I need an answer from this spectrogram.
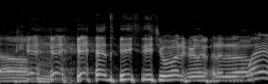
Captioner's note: laughing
